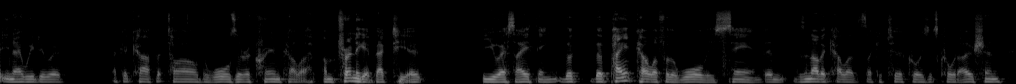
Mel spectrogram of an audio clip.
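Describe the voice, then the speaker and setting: An Australian-accented man talks very fast at a medium pitch with a monotone, flat intonation. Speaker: fitness studio franchise founder. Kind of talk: podcast interview. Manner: casual, many fillers.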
